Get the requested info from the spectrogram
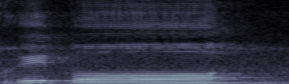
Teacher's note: زبر والے حرف کے بعد الف آیا ہوا ہے، اس لیے الف مدہ ہوگا، تھوڑا کھینچ کر پڑھیں گے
